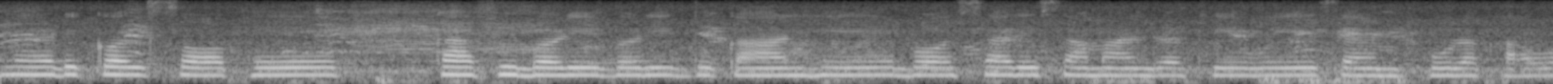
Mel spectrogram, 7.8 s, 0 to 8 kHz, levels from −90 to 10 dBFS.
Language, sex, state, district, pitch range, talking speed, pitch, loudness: Hindi, female, Gujarat, Gandhinagar, 215-230 Hz, 125 wpm, 225 Hz, -17 LUFS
